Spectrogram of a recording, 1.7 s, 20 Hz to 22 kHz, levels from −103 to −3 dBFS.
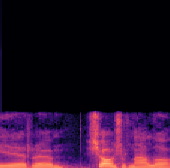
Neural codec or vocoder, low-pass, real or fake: codec, 16 kHz, 8 kbps, FunCodec, trained on Chinese and English, 25 frames a second; 7.2 kHz; fake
